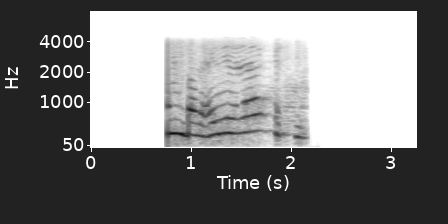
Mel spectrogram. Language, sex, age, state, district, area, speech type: Hindi, female, 60+, Uttar Pradesh, Sitapur, rural, conversation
